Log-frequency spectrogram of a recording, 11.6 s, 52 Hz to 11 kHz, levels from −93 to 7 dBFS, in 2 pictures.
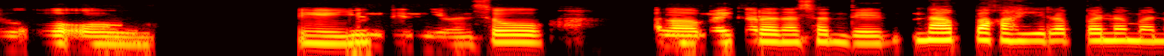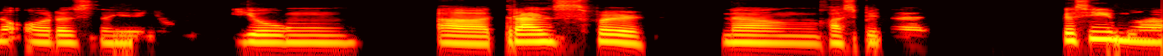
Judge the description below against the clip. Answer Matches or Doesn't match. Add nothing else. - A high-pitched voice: Matches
